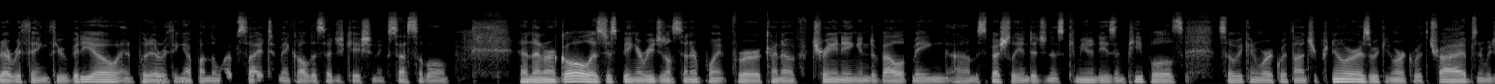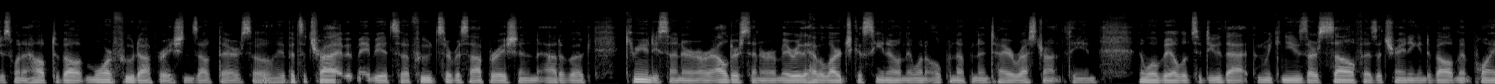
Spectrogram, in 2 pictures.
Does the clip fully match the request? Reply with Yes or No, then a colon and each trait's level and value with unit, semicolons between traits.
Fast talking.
Yes: fast, 235 wpm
